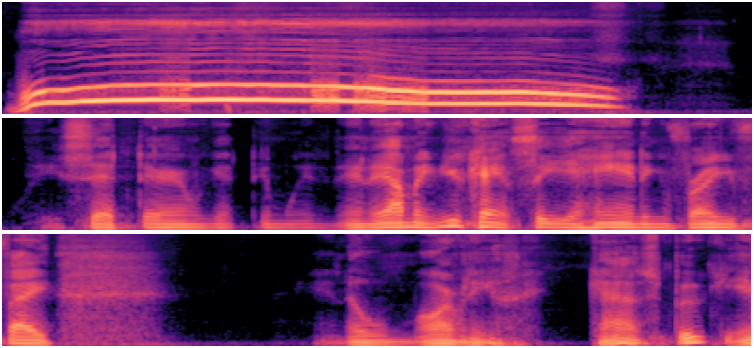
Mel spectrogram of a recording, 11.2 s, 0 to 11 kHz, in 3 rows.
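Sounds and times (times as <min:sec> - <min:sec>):
coyote howling: 0:00.0 - 0:03.1
speech: 0:04.2 - 0:08.2, 0:09.2 - 0:11.2.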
